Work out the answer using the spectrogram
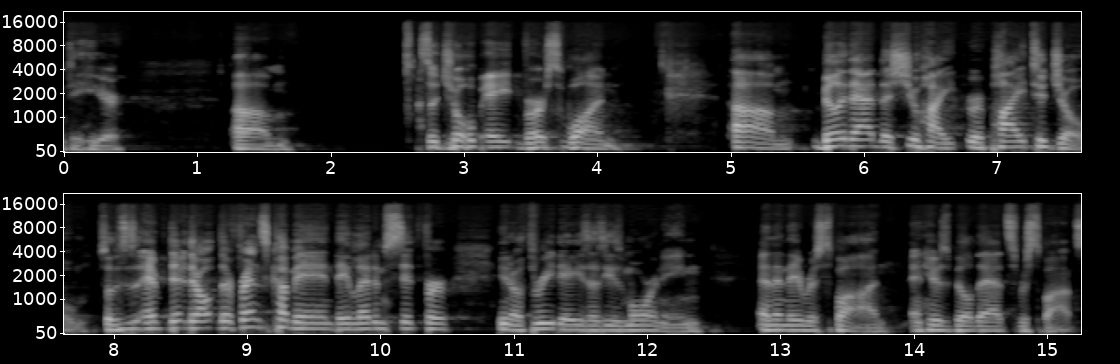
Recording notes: This sermon was recorded live on December 4th, 2022 at Newark United Pentecostal Church.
